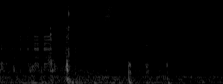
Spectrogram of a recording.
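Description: Near silence with a few faint clicks and scraping as a servo lead's plug is pushed into a port on a servo tester.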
